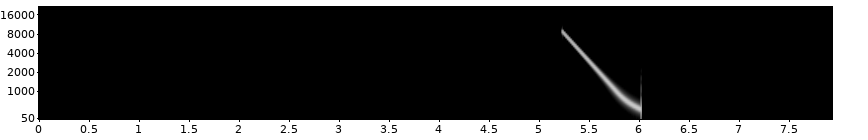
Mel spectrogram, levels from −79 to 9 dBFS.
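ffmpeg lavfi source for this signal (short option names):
-f lavfi -i "aevalsrc='0.316*clip(t/0.002,0,1)*clip((0.79-t)/0.002,0,1)*sin(2*PI*8800*0.79/log(370/8800)*(exp(log(370/8800)*t/0.79)-1))':d=0.79:s=44100"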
